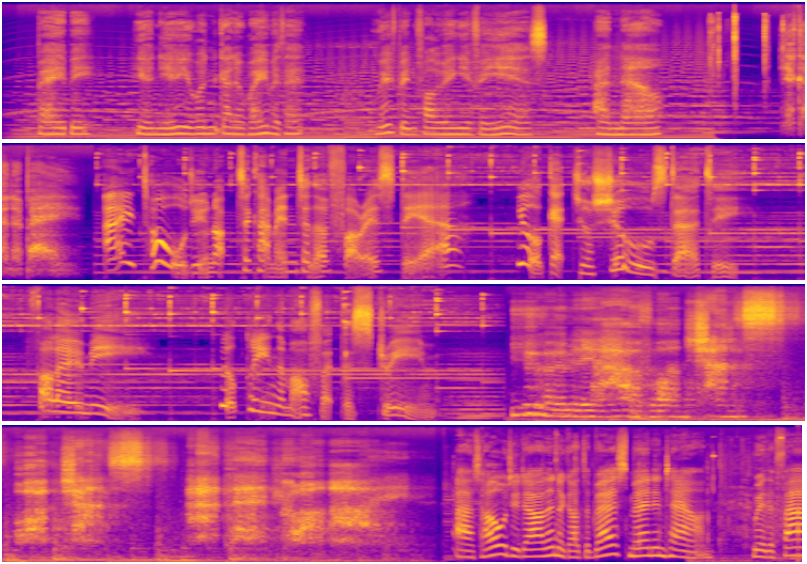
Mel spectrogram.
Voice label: Videogame Voices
